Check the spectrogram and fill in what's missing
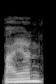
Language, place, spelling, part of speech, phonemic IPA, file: German, Bavaria, Bayern, proper noun / noun, /ˈbaɪ̯ɐn/, Bar-Bayern.oga
- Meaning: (proper noun) Bavaria (a historic region, former duchy, former kingdom, and modern state of Germany; the modern state includes parts of historical Swabia and Franconia as well as historical Bavaria)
